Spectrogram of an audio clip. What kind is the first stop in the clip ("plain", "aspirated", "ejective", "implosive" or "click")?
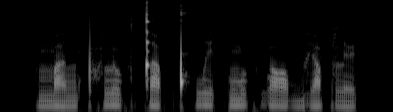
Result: aspirated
